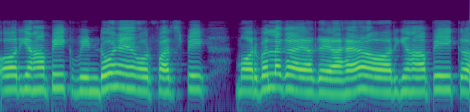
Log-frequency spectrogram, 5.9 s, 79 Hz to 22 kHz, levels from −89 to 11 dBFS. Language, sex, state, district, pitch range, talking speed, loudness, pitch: Hindi, female, Punjab, Fazilka, 225-250 Hz, 175 wpm, -13 LUFS, 230 Hz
